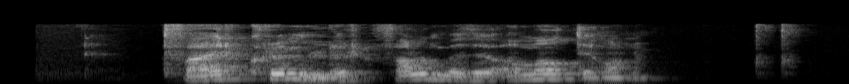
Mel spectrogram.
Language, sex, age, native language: Icelandic, male, 40-49, Icelandic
